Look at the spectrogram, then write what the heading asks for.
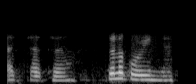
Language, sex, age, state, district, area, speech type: Punjabi, female, 30-45, Punjab, Kapurthala, rural, conversation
